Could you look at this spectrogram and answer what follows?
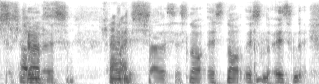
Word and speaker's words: Chalice: does she pronounce her name Chalice? No, Yeah, it's just Chalice. It is Chalice.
